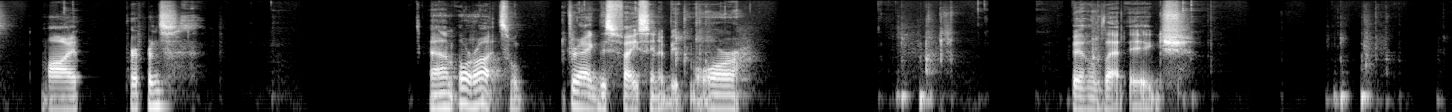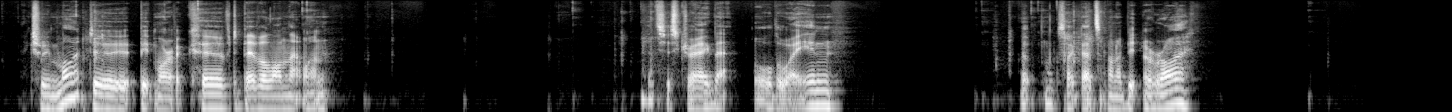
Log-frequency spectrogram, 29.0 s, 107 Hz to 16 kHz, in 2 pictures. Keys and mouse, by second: 4.5 middle click, 5.6 3, 5.8 click, 6.3 click, 6.7 g, 9.0 shift+middle click, 9.4 2, 10.3 click, 10.8 ctrl+b, 12.1 `, 13.4 shift+click, 14.4 ctrl+z, 15.3 ctrl+b, 17.5 click, 18.3 ctrl+z, 19.1 ctrl+z, 20.0 1, 20.3 click, 20.7 g, 24.6 Tab, 25.1 g, 28.6 click.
